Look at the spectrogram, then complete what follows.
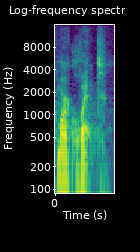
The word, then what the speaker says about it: Marquett: My name is pronounced Marquet.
